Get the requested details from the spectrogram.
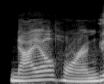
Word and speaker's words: Niall Horan: So she broke up with, I'm always going to say it wrong, Niall Horan.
